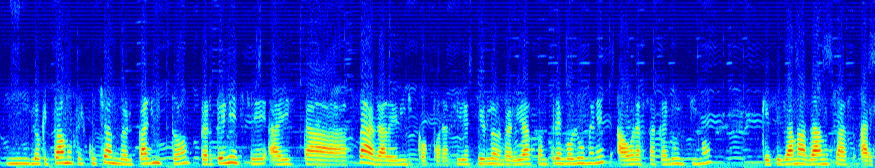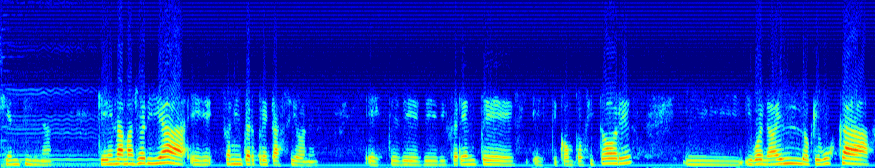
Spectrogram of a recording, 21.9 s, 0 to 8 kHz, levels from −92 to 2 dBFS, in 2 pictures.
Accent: Argentinian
